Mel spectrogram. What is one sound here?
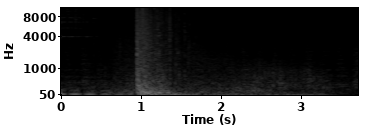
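Glass shatters and scatters across the floor.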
